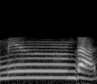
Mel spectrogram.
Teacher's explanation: أهي النون الساكنة قلبت ميما للتخفيف وأتى بعدها الباء · Term: الإقلاب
